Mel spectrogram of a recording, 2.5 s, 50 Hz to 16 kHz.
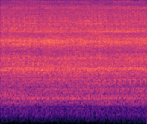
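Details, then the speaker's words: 2014 BMW 650i N63 after a timing repair and two new injectors, cranked with a jump box on a weak battery: it starts and settles into a smooth, even idle with a steady airy hum and no ticking, knocking or weird noises. "okay on sounds good starts to run brought back to life"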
